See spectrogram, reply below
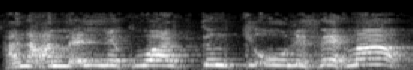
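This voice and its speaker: An actor playing a jealous, short-tempered husband with a Lebanese accent, bickering and demanding. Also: male voice, very high voice, fairly even intonation, brisk, bright, forceful tone, roomy sound. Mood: irritable. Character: quick-tempered jealous husband, middle-aged man. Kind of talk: sitcom acting.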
